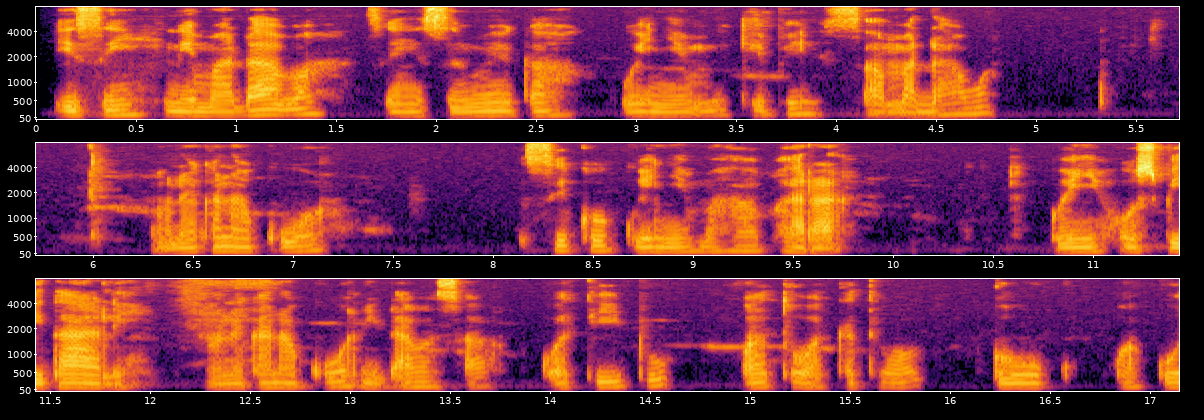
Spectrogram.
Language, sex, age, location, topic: Swahili, male, 18-24, Nakuru, health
